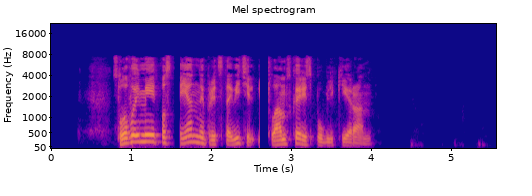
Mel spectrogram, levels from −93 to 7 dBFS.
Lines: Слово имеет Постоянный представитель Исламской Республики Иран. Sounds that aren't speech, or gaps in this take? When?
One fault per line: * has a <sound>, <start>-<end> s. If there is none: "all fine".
* has a dropout, 1.5-1.6 s
* has a dropout, 2.6-2.7 s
